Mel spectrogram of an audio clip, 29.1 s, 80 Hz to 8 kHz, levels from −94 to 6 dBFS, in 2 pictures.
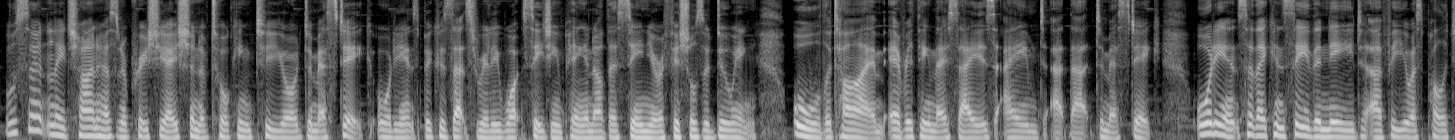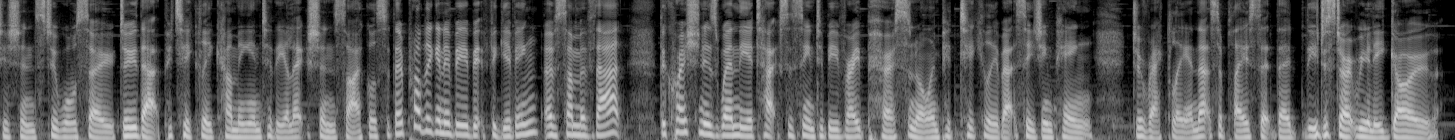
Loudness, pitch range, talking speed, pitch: -18 LUFS, 140-180 Hz, 200 wpm, 155 Hz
